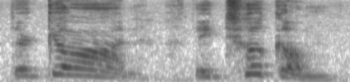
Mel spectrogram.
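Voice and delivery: high-pitched tearful lament; grieving, distraught woman; acted crying. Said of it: "She starts, like, crying, sniffing".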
